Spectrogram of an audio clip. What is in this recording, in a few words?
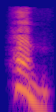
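"hemp", British English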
